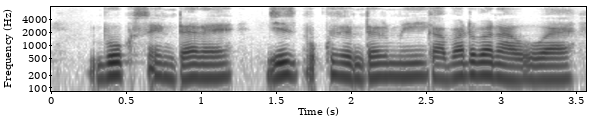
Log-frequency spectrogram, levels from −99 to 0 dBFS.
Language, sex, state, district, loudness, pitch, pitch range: Hindi, male, Bihar, Jamui, -26 LUFS, 185 Hz, 175-190 Hz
